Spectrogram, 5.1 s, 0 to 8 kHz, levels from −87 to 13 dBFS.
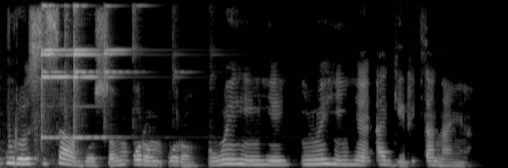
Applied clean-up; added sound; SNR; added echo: classical method log-MMSE.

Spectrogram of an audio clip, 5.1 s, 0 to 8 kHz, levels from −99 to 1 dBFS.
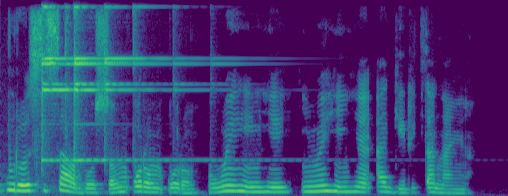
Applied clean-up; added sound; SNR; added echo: none; Doorbell; 3 dB; none.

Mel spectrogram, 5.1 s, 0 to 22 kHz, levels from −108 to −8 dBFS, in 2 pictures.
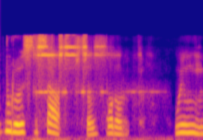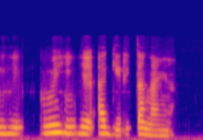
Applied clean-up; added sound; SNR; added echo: neural diffusion model UNIVERSE++.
